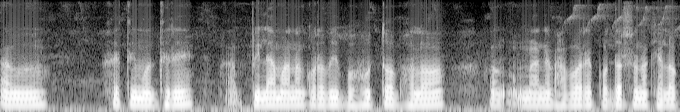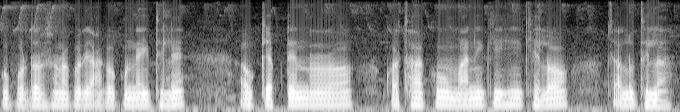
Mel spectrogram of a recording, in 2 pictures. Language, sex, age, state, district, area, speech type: Odia, male, 30-45, Odisha, Malkangiri, urban, spontaneous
